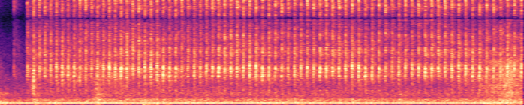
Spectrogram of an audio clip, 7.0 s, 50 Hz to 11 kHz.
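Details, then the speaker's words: 1990 Raleigh Trail hybrid bike with Reynolds 501 frame, near-mint and barely used, all-original parts, rear wheel coasting while bearings are checked: crisp, even clicking of about four per second, running extremely smooth; normal freewheel ratchet. "she running extremely smooth."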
